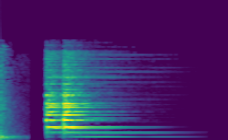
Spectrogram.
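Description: Notification-bell 'ding' sound effect for a subscribe-button animation: a short click-like burst at the very start, then one bright bell-like ding about half a second in that rings out and fades over about a second and a half.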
